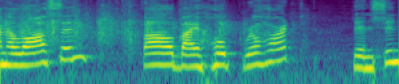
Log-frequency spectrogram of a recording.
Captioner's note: applause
